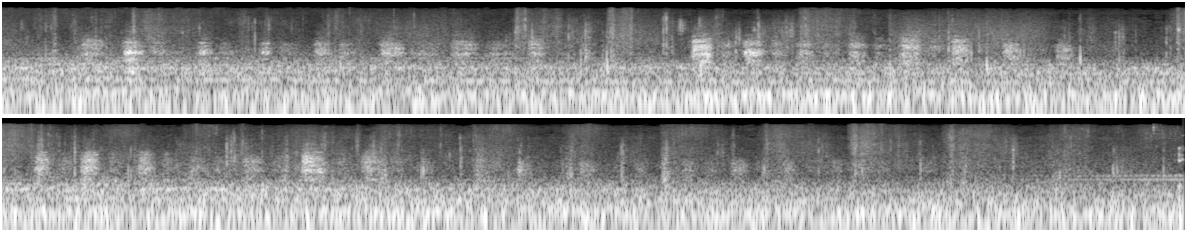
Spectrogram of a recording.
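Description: A dog pants steadily and close in the Blair Witch video game, a continuous breathy rhythm with light footsteps mixed in throughout.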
